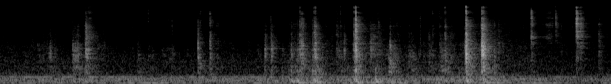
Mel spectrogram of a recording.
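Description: A series of irregular sharp clicks and light knocks over a steady electrical hum, busiest toward the middle.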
